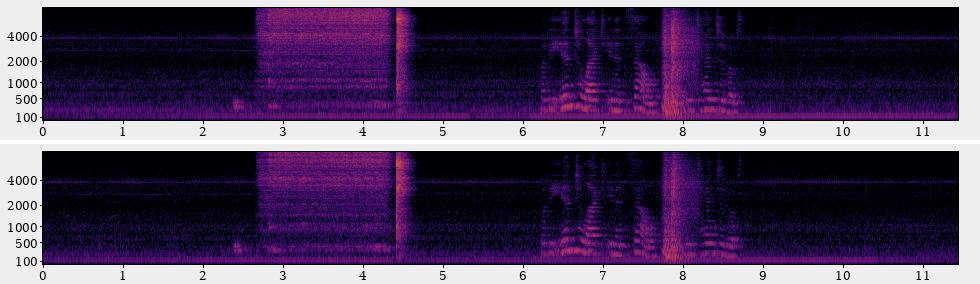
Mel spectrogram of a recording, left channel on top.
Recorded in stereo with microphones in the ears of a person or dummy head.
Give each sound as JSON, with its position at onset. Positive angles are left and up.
{"t": 2.4, "sound": "a running tap", "side_deg": 50, "distance_m": 1.4}
{"t": 4.4, "sound": "breaking glass", "side_deg": -45, "distance_m": 1.1}
{"t": 6.2, "sound": "a woman speaking", "side_deg": 60, "distance_m": 1.3}
{"t": 7.7, "sound": "a whoosh", "side_deg": 10, "distance_m": 0.5}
